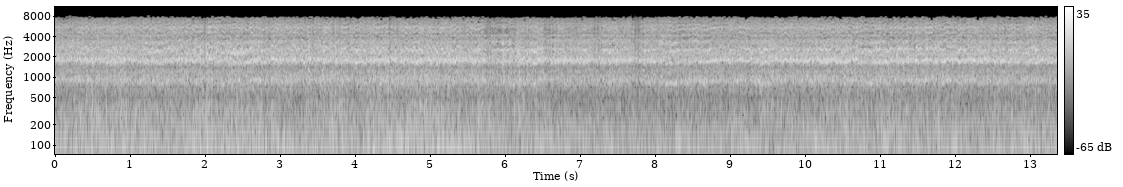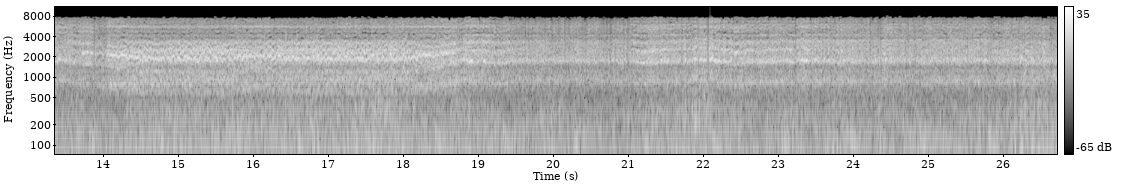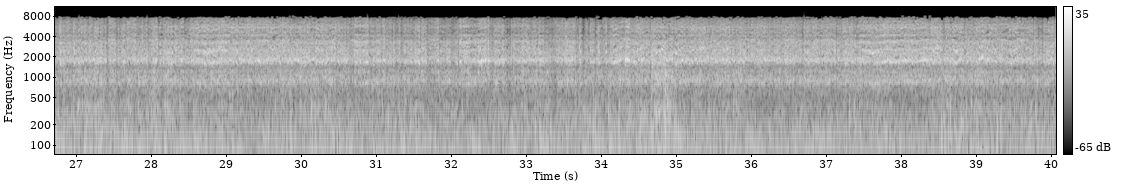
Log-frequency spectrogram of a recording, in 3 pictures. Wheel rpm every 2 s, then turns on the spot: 230, 230, 230, 230, 230, 230, 230, 200, 200, 210, 230, 230, 230, 230, 230, 230, 230, 230, 230, 230.
none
